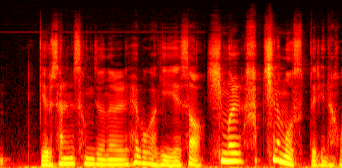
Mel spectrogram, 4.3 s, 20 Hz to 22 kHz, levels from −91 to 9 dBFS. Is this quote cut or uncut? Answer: cut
